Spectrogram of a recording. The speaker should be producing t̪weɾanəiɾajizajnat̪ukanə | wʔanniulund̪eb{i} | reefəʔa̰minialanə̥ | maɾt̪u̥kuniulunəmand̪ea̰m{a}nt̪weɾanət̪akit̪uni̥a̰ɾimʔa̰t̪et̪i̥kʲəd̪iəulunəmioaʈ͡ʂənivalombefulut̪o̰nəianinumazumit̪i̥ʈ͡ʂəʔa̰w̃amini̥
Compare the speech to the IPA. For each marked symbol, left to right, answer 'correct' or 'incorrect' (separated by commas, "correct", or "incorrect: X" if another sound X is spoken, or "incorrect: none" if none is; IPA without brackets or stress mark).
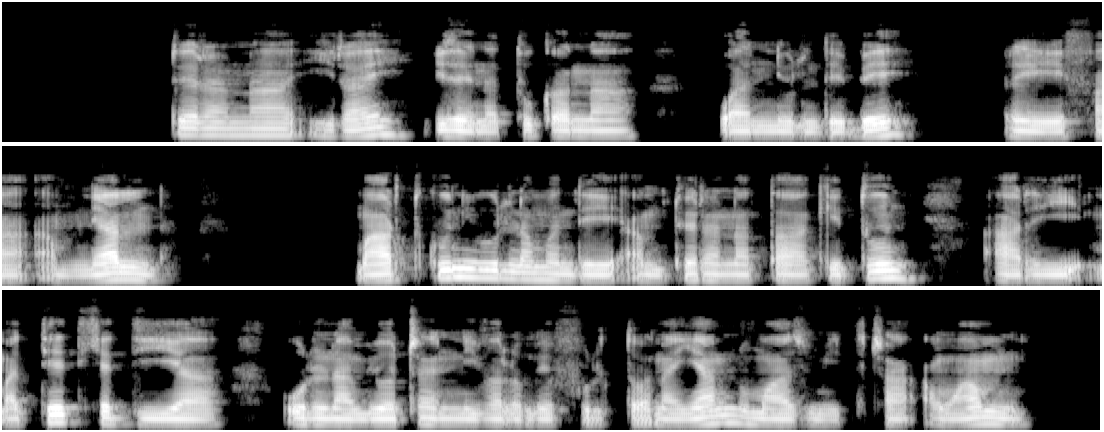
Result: incorrect: e, incorrect: i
